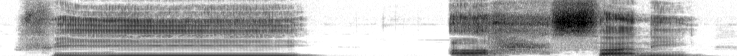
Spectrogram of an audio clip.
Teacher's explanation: فی فا جو ہے حرف شفوی ہے، اس کو ہونٹوں سے ادا کریں گے. فی احسنی یہ جو ہا ہے یہ ہلکی خا پڑھی جائے گی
